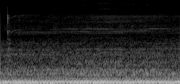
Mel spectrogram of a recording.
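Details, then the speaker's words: 1985 Chevrolet Astro van, 4-cylinder, 4-speed, sat untouched 15 years: fuel pump wired directly to 12 V via jumpered relay socket, pump heard running with steady low hum and faint even pulse, no sputter or whine; fuel pump running. "yep, I don't know if you can hear that, but the pump is running."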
